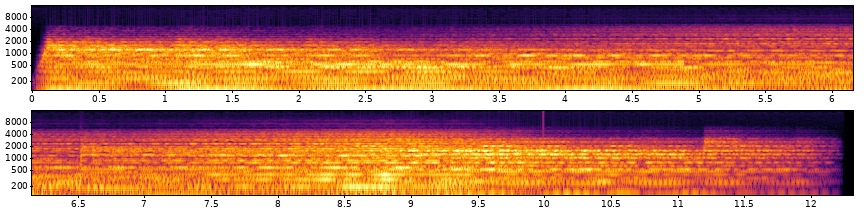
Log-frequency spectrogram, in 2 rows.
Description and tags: Layered pads for your sampler.Ambient, lounge, downbeat, electronica, chillout.Tempo aprox :90 bpm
